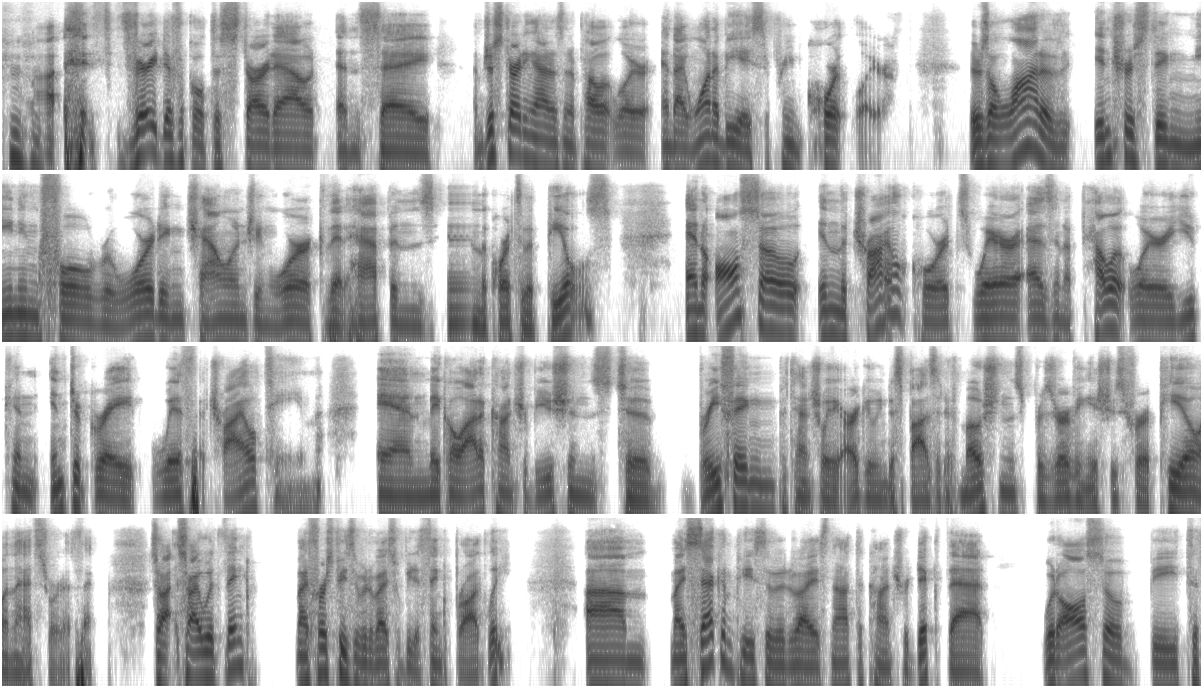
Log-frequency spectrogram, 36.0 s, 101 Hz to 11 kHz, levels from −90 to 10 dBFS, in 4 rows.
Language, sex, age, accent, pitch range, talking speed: English, male, 50-69, American, 85-105 Hz, 185 wpm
